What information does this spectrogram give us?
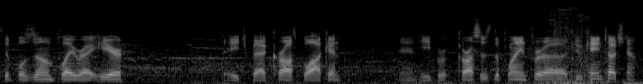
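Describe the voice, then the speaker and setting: A male color analyst with a lowish, bright voice explains football plays. He talks through each one, sometimes repeating words, over faint outdoor noise. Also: steady tone, moderate pace.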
